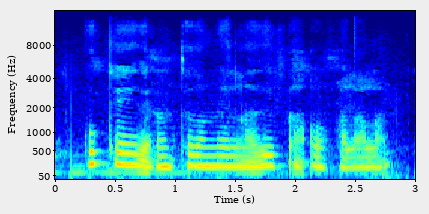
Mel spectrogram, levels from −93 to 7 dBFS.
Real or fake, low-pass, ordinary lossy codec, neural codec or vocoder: fake; 14.4 kHz; AAC, 48 kbps; codec, 44.1 kHz, 7.8 kbps, DAC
